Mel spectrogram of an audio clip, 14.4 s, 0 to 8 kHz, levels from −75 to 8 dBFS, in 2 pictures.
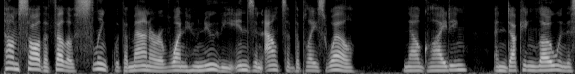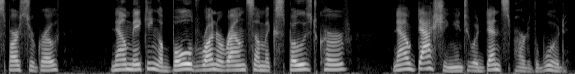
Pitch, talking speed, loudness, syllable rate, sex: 170 Hz, 190 wpm, -19 LUFS, 5.0 syllables/s, female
